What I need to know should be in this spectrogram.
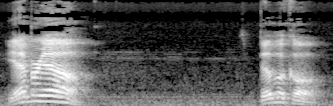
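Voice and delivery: loud, high repeat, easing slightly on the explanation; girl's insistent repeat. Acted. Girl repeats name to baffled rescuer.

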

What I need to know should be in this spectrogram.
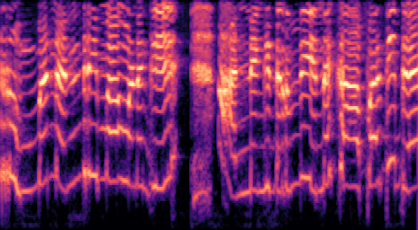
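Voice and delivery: put-on wheedling little-girl thanks; whiny gratitude. Daughter gushes thanks to her mother.

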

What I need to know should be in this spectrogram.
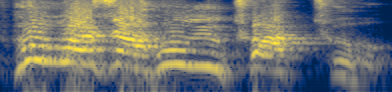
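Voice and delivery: high, loud goblin demand; suspicious goblin shout. Acted. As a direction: bark it like a startled goblin.

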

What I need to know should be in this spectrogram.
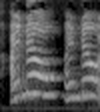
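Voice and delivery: high, proud I know, I know; boasting like Monica. Retold or imitated. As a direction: show off that you already knew. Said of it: "자랑하듯이 얘기한".

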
